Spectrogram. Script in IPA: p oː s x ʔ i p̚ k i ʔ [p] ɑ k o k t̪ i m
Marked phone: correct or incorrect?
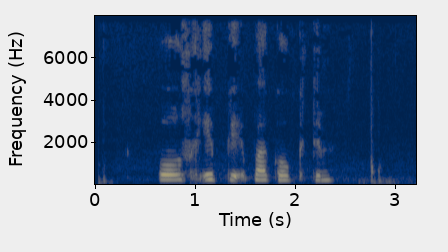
correct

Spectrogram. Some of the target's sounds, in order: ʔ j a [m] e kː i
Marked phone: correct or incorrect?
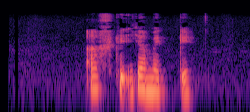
correct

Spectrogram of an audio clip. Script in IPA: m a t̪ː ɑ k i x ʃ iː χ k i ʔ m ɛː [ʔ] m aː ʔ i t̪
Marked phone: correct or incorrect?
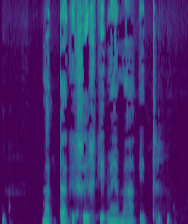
incorrect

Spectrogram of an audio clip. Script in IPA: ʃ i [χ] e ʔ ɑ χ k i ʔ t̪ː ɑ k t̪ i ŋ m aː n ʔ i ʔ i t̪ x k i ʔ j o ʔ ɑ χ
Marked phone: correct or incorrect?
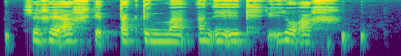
correct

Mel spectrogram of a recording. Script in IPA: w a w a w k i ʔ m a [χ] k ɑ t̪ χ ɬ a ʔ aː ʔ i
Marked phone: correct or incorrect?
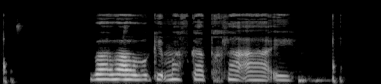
incorrect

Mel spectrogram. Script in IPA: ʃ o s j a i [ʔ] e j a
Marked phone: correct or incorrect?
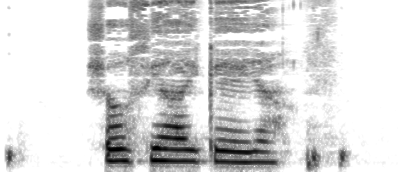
incorrect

